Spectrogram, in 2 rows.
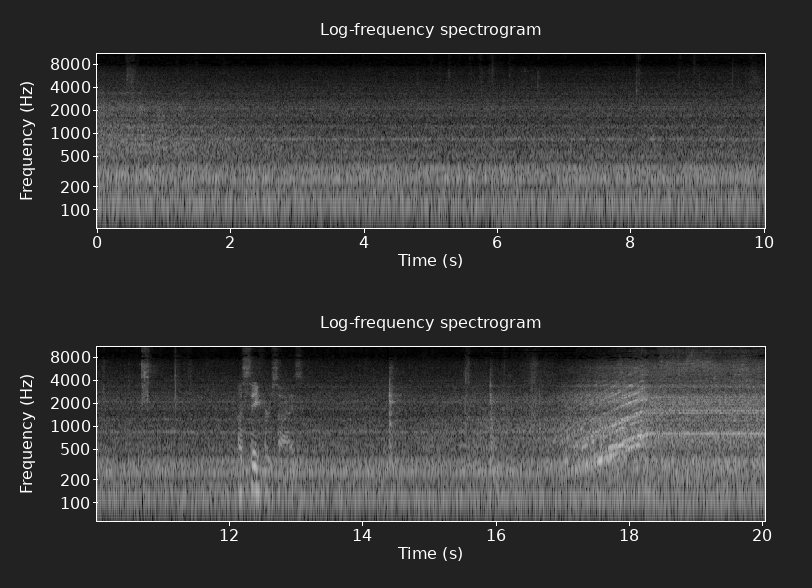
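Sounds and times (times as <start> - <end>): machine tool droning: 14.4 - 20.0.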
